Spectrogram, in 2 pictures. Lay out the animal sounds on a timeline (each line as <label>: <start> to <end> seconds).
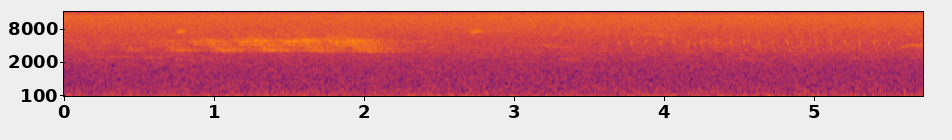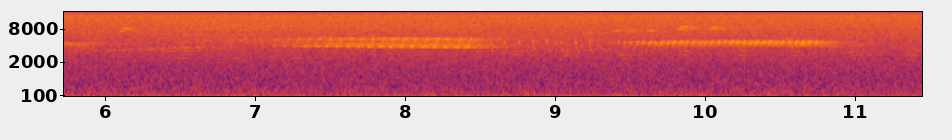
Hermit Thrush (Catharus guttatus): 0.0 to 0.7 seconds
Ovenbird (Seiurus aurocapilla): 0.4 to 2.2 seconds
Chipping Sparrow (Spizella passerina): 3.6 to 5.6 seconds
Eastern Wood-Pewee (Contopus virens): 5.3 to 7.1 seconds
Pine Warbler (Setophaga pinus): 6.8 to 8.6 seconds
Chipping Sparrow (Spizella passerina): 8.4 to 9.4 seconds
Pine Warbler (Setophaga pinus): 9.3 to 10.8 seconds
Red-breasted Nuthatch (Sitta canadensis): 9.6 to 11.5 seconds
